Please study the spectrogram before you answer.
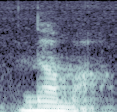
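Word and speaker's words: नमः: It's not Namaha. That ha is actually a half syllable.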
